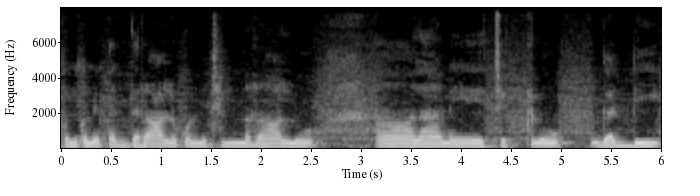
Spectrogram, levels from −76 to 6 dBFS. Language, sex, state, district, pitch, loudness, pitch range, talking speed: Telugu, female, Andhra Pradesh, Anantapur, 165 Hz, -13 LUFS, 160-170 Hz, 110 wpm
